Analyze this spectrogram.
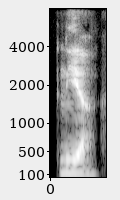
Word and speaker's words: Nia: And I'm scared to say the name wrong, eh? Nia. Oh God. Yes, That's the correct way to say it. yes. Okay. I was gonna say Naya, right? Nia.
